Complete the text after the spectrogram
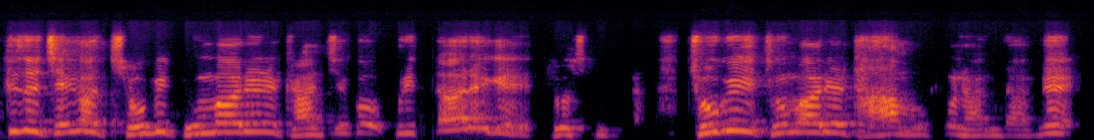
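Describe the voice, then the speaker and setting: A male pastor preaching a testimony sermon, moving between hushed storytelling and shouted outbursts. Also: very high voice, expressive, fairly quick, creaky, husky. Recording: dull lo-fi recording.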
